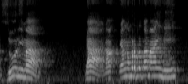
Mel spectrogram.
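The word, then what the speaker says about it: ظُلِمَ: Dia di sini domah atau u, sedangkan di sini fathah atau dibacanya a, zolama. Kemudian zulima.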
